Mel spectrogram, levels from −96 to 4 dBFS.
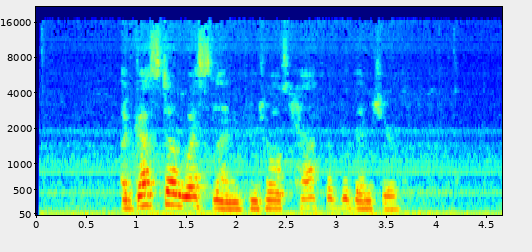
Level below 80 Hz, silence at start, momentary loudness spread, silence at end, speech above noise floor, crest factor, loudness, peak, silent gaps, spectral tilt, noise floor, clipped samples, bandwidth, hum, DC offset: -40 dBFS; 0.05 s; 12 LU; 0.1 s; 23 dB; 18 dB; -19 LUFS; -2 dBFS; none; -7 dB/octave; -41 dBFS; under 0.1%; 17 kHz; none; under 0.1%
